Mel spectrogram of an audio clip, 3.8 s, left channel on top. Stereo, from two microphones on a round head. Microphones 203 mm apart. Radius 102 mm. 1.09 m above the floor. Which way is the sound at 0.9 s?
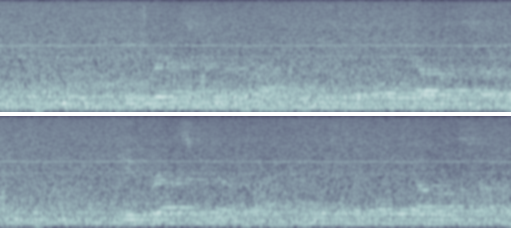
35° right (ahead or behind).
